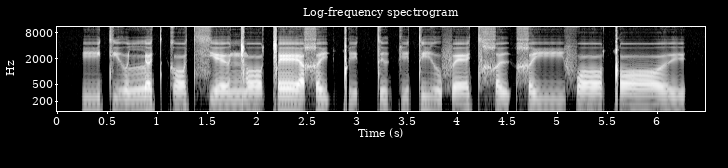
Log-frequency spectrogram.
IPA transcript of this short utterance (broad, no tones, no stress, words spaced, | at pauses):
i tʲɨʊ̯lːɐtʲkɔːtʲ sʲɛːə̯ŋ͡ǀɔːǀɛː χiʔ ǃitːɨ kitiʊ̯fɛːtʲ χɨːʔχiːfɔː ǃɔːɪ̯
